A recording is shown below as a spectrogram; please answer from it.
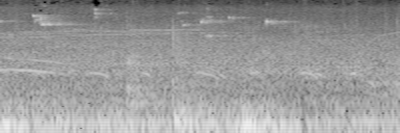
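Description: Basketball bouncing on a wooden gym floor during play, with short high squeaks of sneakers and players' voices.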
